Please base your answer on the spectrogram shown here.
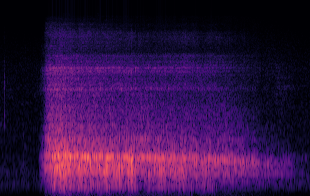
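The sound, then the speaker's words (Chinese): A slow, deep breath drawn in and let out during a children's guided meditation, one long, airy rush lasting about three seconds before it fades away gradually. “来，我们深深的吸气。再慢慢的吐气，”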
